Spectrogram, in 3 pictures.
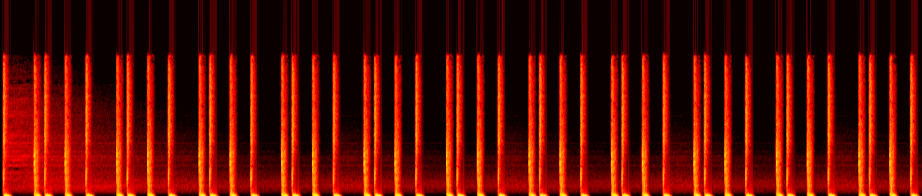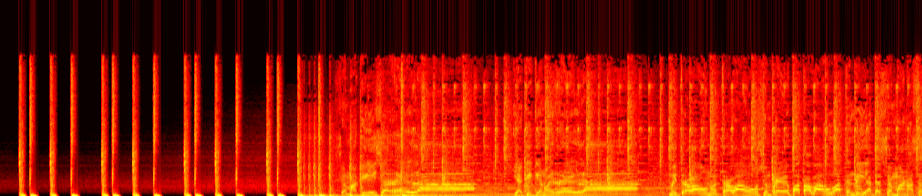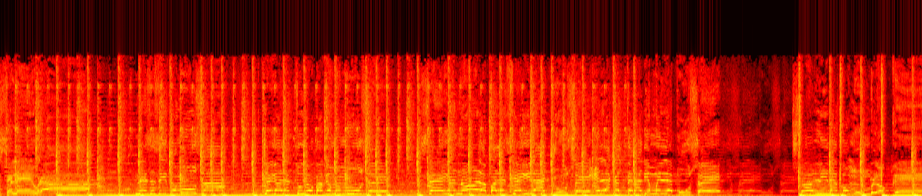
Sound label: Hit Latin Urban Redrum; Deejay Hit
